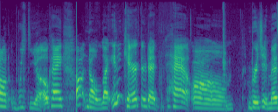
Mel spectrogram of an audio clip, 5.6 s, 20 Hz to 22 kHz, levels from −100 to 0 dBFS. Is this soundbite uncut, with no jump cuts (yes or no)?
no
